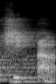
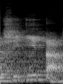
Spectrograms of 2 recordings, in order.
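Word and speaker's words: شئت: Fa in syi'ta, itu yang punya kitab dibenerin, bacanya itu keliru. Fa in syi'ta, bukan syi'ita, syi'ta.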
